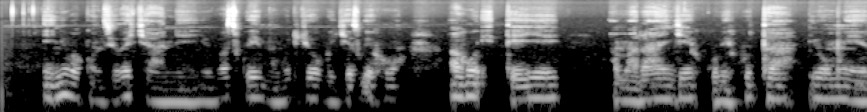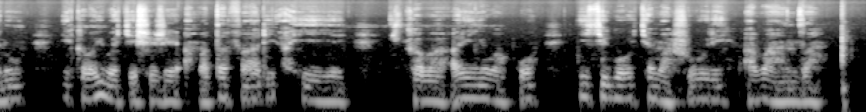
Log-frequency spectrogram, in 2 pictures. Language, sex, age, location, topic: Kinyarwanda, male, 25-35, Huye, education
